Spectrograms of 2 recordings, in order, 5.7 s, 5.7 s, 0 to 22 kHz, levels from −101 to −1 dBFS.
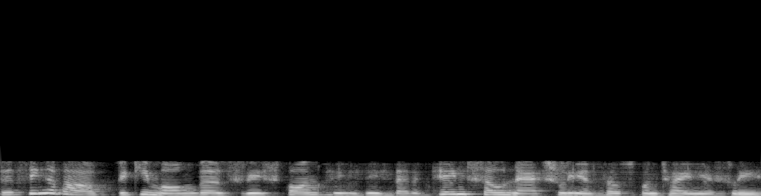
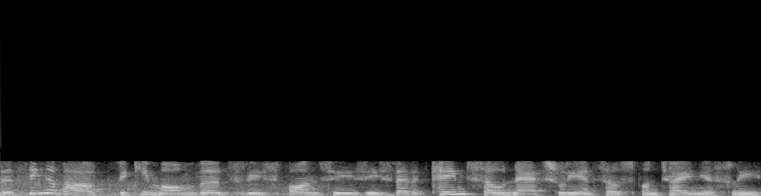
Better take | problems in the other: second | noise reduction (neural mask model DeepFilterNet 3)

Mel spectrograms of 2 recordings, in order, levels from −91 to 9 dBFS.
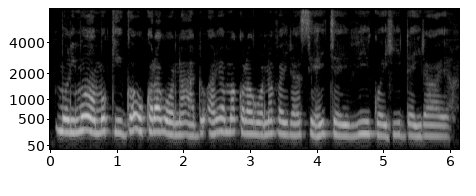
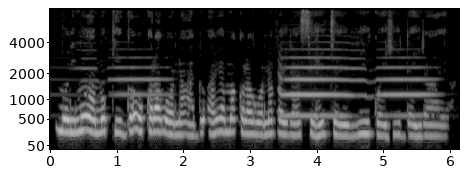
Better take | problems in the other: first | noise reduction (classical method spectral subtraction)

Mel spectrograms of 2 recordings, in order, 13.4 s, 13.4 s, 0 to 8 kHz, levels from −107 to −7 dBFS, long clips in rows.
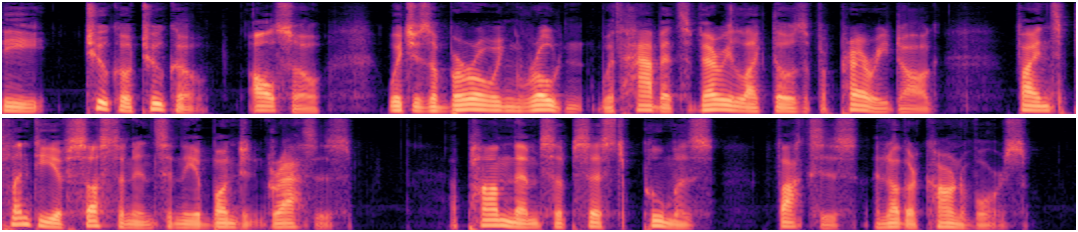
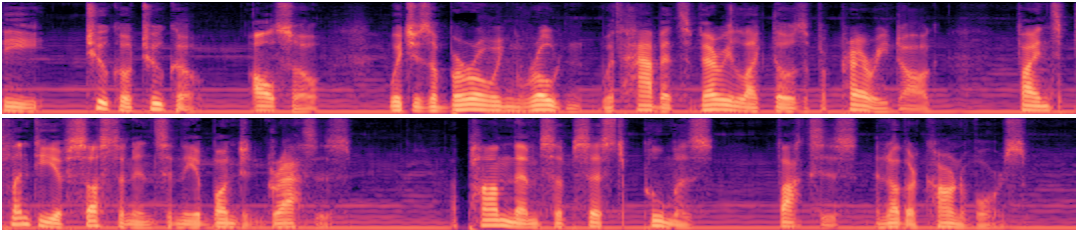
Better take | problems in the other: first | background sound (Musical instrument); 14 dB below the speech

